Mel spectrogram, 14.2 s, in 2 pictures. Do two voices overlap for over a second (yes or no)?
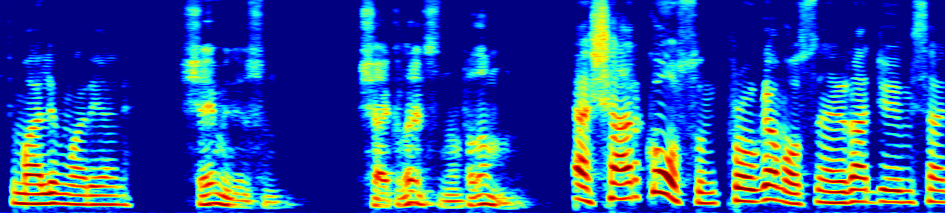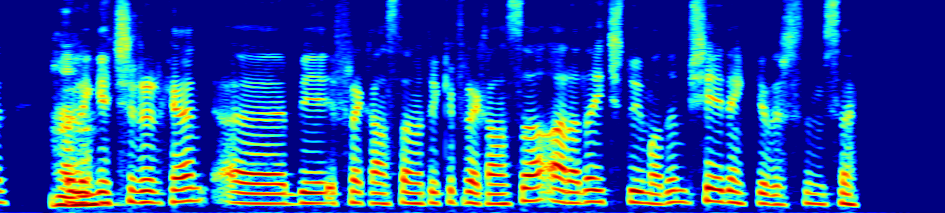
no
